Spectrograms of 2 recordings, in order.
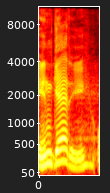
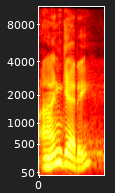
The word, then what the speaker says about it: Ein Gedi: And at En-Gedi, or Ein-Gedi, both pronunciations are correct, it was a spring, one of very few springs that are around the Dead Sea.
